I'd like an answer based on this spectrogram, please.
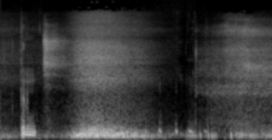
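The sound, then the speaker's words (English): Heavy breathing straight into a microphone: a sharp sniff followed by a long, rushing exhale, then a few softer, uneven breaths and puffs, loud and close. “I'm just going to breathe real heavy into the mic because I'm upset with myself.”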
